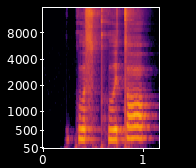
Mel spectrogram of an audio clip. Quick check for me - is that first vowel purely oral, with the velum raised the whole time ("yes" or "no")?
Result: yes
